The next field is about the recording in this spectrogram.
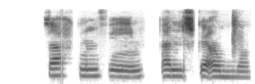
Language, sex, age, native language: Icelandic, female, 10, Icelandic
